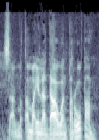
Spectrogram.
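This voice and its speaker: A man's voice: fairly low pitch, normal speed, over music, natural voice. A man acting a concerned, incredulous best friend in a drama, questioning and urging with blunt advice.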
